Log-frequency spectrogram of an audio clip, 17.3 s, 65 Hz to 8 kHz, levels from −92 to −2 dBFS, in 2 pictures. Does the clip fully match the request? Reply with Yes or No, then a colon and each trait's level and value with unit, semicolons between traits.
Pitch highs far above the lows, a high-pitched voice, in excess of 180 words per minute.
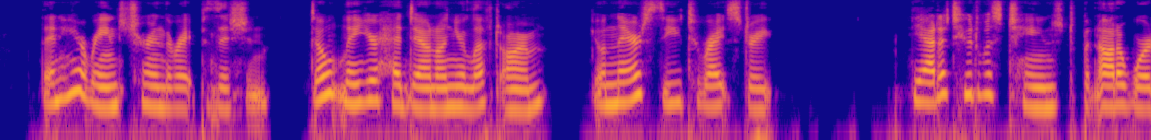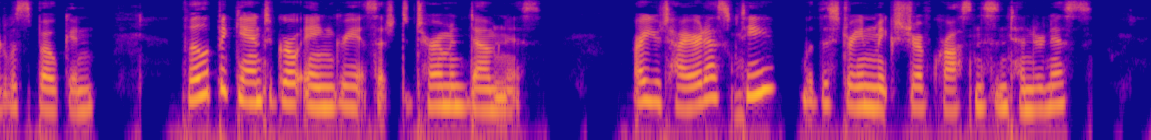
No: average, 3.1 semitones; high, 210 Hz; average, 190 wpm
